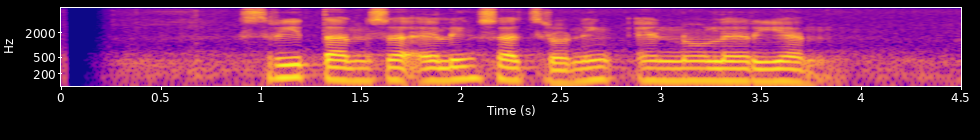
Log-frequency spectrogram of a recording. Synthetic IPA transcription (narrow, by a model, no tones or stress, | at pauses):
sɾit̪ansaʔelɪŋsad̥ʒ̥ɾonɪŋenoleɾian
